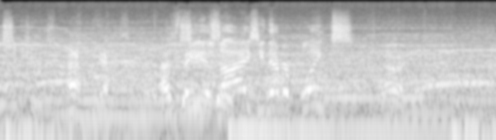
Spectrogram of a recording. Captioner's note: laugh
